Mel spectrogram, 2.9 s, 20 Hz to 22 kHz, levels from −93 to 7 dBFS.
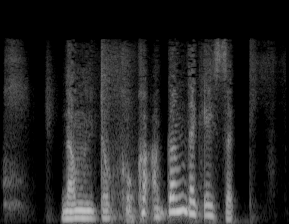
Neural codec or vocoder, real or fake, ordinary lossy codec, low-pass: codec, 16 kHz in and 24 kHz out, 0.4 kbps, LongCat-Audio-Codec, fine tuned four codebook decoder; fake; MP3, 48 kbps; 10.8 kHz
